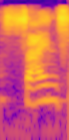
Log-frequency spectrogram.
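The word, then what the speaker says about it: science: यहाँ पे है कि एस के बाद जब भी सी आता है तो सी साइलेंट होता है। एसेंट, एसेंट होगा, साइंस होगा, मसल्स, सीजर्स।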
